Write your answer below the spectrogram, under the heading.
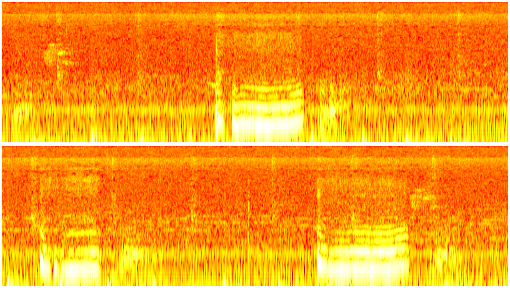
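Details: Sleeping house cat Oz, a male pet, snoring extra loud: three evenly spaced, buzzy, tonal snores, each about a second long and repeating roughly every four seconds, against a faint constant background hum.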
